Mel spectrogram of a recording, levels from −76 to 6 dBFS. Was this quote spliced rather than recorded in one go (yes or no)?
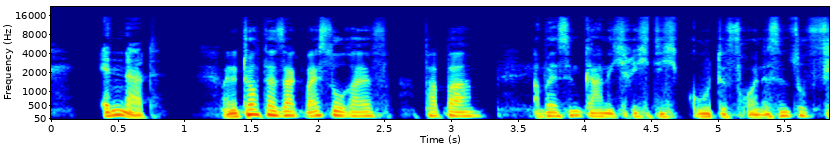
yes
